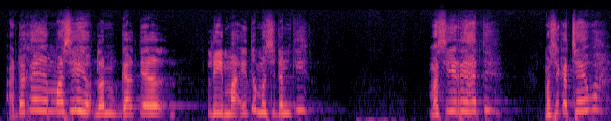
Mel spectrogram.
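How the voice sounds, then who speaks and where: Woman preacher, high voice, lively sermon full of questions to the crowd. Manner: animated, asks the congregation questions, laughs.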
